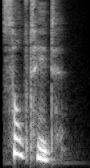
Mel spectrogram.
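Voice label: "salted", British English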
